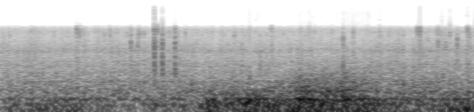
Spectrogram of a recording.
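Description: Heavy rain pouring in a thunderstorm, with a low rumble of thunder swelling up about two seconds in.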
